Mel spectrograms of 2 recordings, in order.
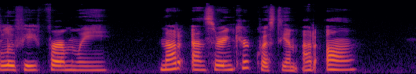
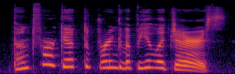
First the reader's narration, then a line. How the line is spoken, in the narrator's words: Nami shouted back, cheerfully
